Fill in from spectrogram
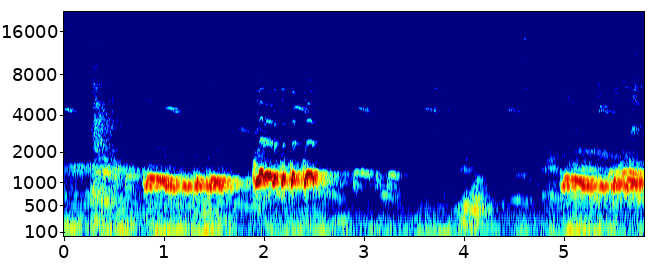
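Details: Local zebra dove singing the gedang rojo song, used as lure and master recording for untrained doves. Steady humming coos and a bright beaded trill, a short quiet gap with a faint low sound, then another coo begins.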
